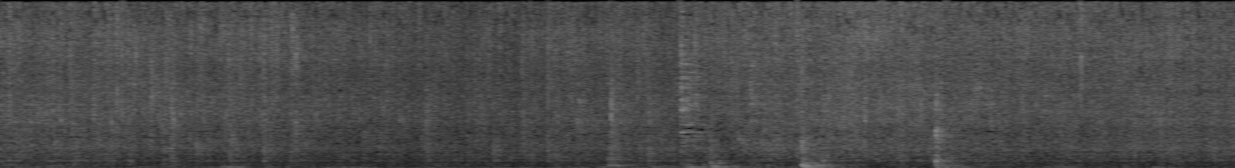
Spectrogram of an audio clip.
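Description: Sliced onions sizzling steadily in hot mustard oil in a kadai. A spatula stirs and knocks against the pan a few times, mostly in the middle of the stretch.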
